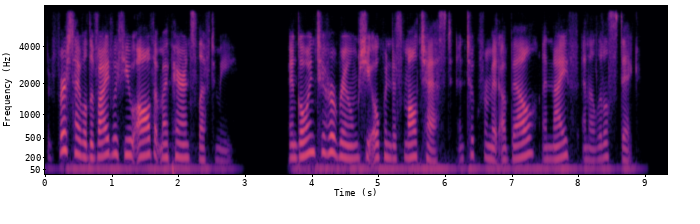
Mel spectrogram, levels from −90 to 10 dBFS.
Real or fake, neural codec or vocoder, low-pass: fake; codec, 16 kHz, 8 kbps, FunCodec, trained on Chinese and English, 25 frames a second; 7.2 kHz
